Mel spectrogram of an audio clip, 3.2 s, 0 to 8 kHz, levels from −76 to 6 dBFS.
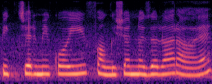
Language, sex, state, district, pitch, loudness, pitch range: Hindi, female, Haryana, Jhajjar, 245 Hz, -14 LUFS, 240-260 Hz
